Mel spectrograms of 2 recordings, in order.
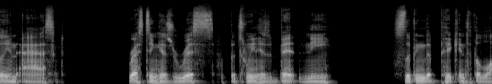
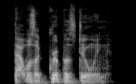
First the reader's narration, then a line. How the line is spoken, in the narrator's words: Mustache snarled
